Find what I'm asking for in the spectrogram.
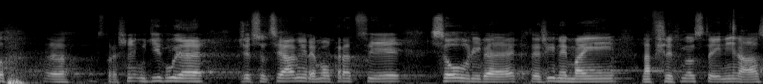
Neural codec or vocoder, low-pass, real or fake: codec, 32 kHz, 1.9 kbps, SNAC; 14.4 kHz; fake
